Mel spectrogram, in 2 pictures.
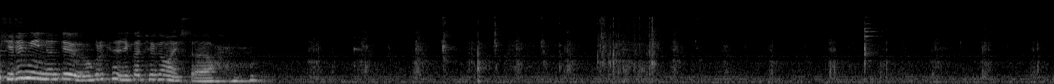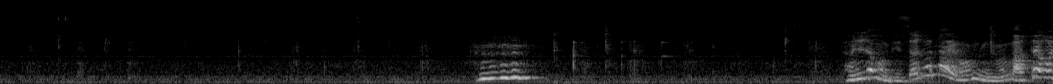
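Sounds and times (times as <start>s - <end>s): chewing and mouth clicks: 3.0s - 15.3s, 16.0s - 19.0s.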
